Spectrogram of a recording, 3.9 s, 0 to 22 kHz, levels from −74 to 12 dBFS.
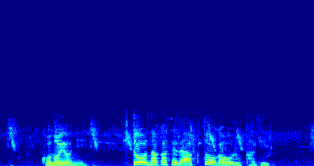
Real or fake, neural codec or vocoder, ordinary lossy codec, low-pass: real; none; none; none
